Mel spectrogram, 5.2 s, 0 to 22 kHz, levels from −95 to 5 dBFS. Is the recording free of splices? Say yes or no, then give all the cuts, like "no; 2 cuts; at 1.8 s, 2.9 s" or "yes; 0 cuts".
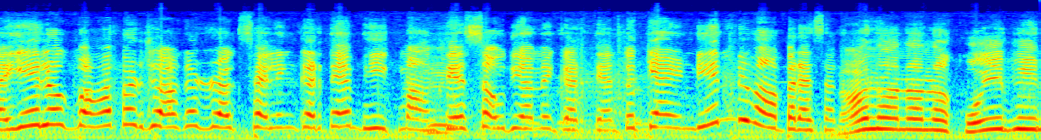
yes; 0 cuts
